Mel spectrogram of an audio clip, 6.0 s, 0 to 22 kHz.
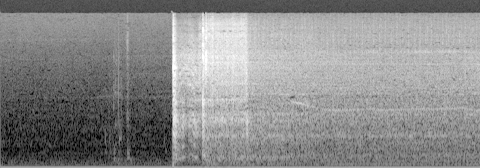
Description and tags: car start starter side
this is a recording of a 2000 Buick Lesabre being started on the starter side if the engine.
automobile, car, engine, idle, ignition, motor, start, vehicle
